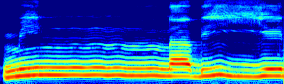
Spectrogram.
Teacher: یہاں دیکھیے قاعدہ کیا ہے کہ تنوین یا نون ساکن کے بعد یومن کے 4 حرفوں میں سے کوئی بھی حرف آ جائے تو ادغام مع الغنہ ہوگا۔ تو دیکھیے نون ساکن کے بعد یومن کے 4 حرفوں میں سے نون آ رہا ہے نا، تو یہاں پر ادغام مع الغنہ ہوگا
